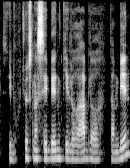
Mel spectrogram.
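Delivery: Spanish with French accent showing. Giving an example of speaking Spanish: Spanish with a French accent. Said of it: "there you go".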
